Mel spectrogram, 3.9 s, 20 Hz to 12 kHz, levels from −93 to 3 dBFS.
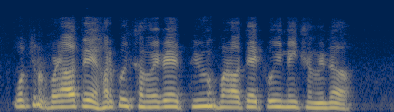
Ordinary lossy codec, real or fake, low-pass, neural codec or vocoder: Opus, 24 kbps; fake; 7.2 kHz; codec, 16 kHz, 1 kbps, FunCodec, trained on Chinese and English, 50 frames a second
